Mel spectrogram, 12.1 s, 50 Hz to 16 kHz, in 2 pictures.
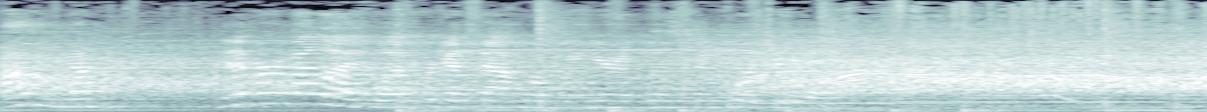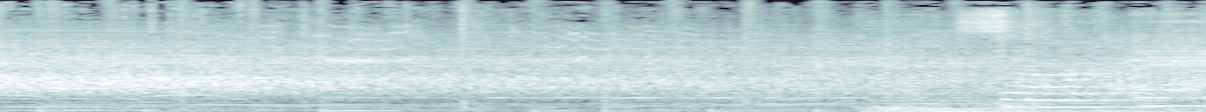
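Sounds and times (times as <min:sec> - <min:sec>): stadium crowd cheering and screaming: 0:00.0 - 0:12.0.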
